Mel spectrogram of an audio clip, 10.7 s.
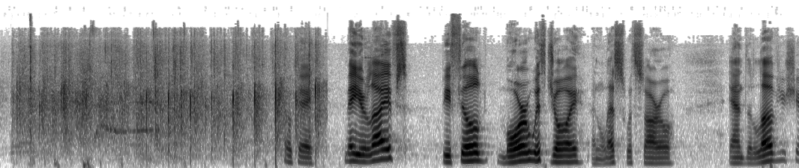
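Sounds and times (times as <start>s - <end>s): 
wedding guests applauding: 0.0s - 4.4s
speech: 3.8s - 9.0s, 9.7s - 10.6s.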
